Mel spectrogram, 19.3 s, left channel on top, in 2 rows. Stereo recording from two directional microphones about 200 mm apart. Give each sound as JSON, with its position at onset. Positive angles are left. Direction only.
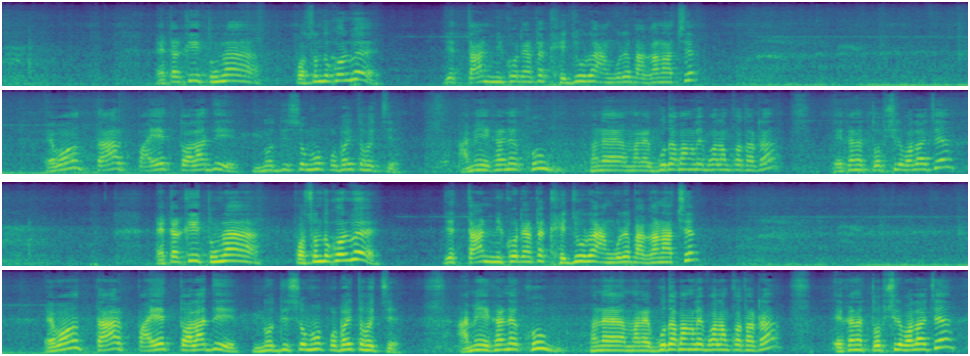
{"t": 1.5, "sound": "speech", "side_deg": -20}
{"t": 10.1, "sound": "speech", "side_deg": -20}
